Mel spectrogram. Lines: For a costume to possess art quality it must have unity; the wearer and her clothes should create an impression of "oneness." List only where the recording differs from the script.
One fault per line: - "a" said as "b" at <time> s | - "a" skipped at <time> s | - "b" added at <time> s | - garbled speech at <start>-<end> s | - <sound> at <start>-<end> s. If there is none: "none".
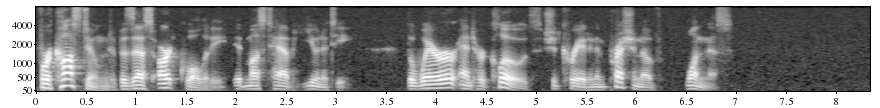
- "a" skipped at 0.1 s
